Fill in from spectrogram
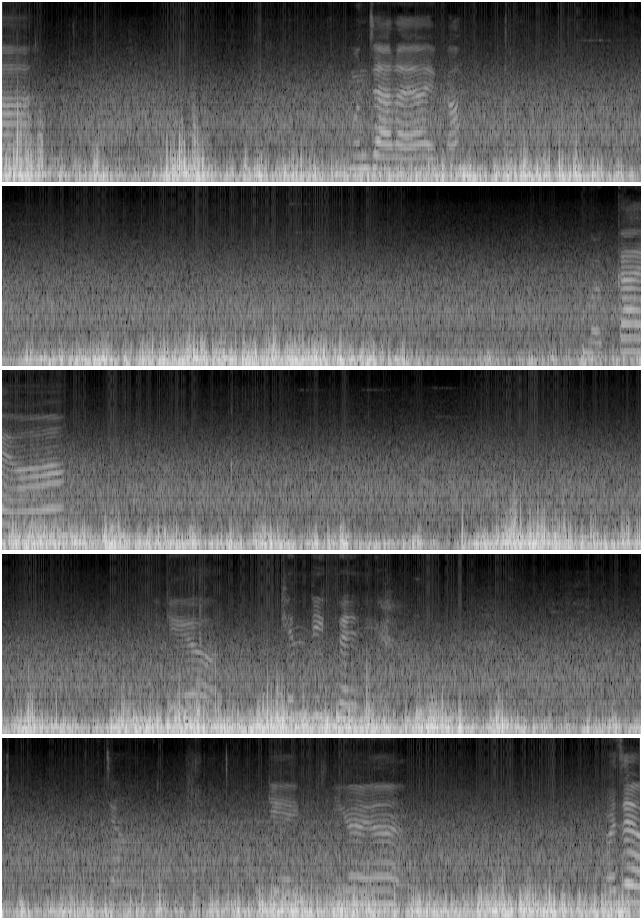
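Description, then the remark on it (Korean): A small electric fan, an item coming out at an encore concert this weekend, blows air, making a steady, rumbling whoosh of buffeting wind that runs throughout, with people talking over it. “맞아요 선풍기 오 맞아요 맞아요 지금 지금 바람이 불고 있지만 이거 시작 윙 이쁘죠 딱 여름에 좋네”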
